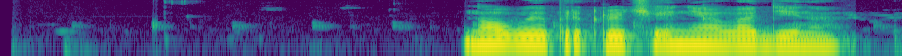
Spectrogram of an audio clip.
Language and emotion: Russian, neutral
